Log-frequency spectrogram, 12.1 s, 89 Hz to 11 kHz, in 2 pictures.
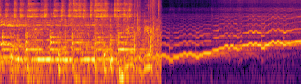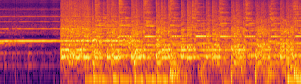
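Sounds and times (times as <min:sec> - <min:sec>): steady percussion beat: 0:00.0 - 0:03.0, 0:07.2 - 0:12.0
held melody notes: 0:00.0 - 0:12.0.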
